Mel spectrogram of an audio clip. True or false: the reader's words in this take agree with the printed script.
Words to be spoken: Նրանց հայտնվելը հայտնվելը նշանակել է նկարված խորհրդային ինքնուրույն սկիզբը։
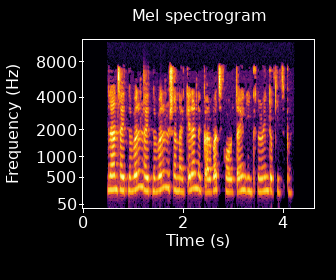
true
